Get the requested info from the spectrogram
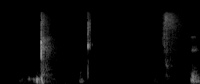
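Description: Two sharp finger snaps about half a second apart, then a short breathy noise near the end.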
